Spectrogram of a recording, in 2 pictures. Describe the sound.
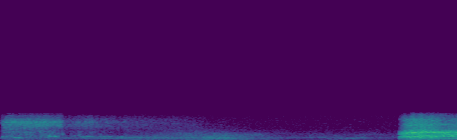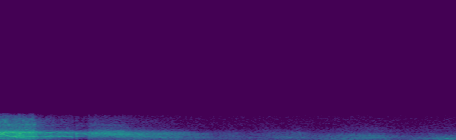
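Slow, deep breathing during a breathing exercise: a soft breath at the start, a long quiet stretch, then a louder rushing exhale that trails off slowly. The whole sequence is faint and airy.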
